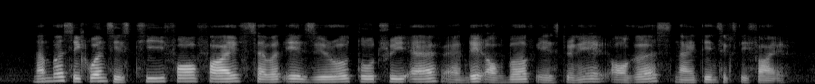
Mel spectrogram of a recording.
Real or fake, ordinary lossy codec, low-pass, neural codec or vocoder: fake; none; 7.2 kHz; codec, 44.1 kHz, 7.8 kbps, DAC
